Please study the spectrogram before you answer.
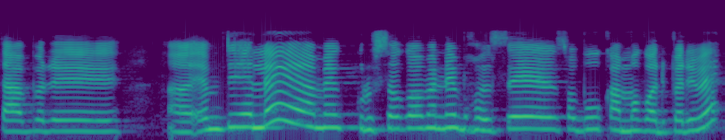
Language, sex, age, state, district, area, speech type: Odia, female, 18-30, Odisha, Puri, urban, spontaneous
